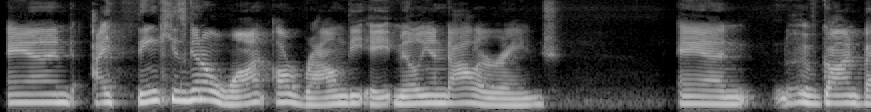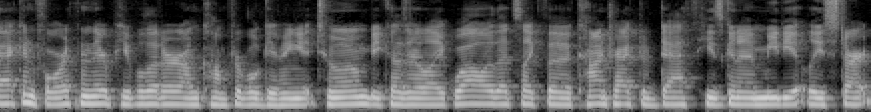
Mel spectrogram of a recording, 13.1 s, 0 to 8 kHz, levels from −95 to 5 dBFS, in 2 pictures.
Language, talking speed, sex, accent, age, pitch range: English, 205 wpm, male, American, 20-39, 135-160 Hz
